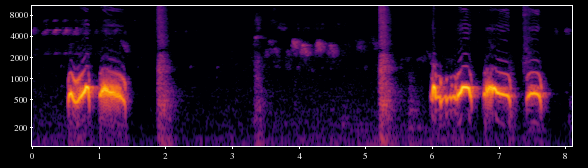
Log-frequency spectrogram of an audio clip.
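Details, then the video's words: Spotted dove (cu đất) cooing in the 'thổ thúc' and calling coo voices. A hoarse double coo comes first, then a pause with faint taps. A run of four quick, low, wavering coo notes closes the phrase. "tiếng cu gáy giọng thổ thúc và gáy gọi"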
